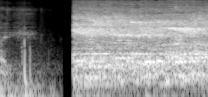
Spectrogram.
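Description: A dense chorus of caged double-collared seedeaters (coleiros) singing at once in a hall, mixed with people talking. It comes in abruptly about two-thirds of a second in, after the last word of a man's voice dies away.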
